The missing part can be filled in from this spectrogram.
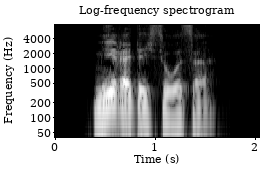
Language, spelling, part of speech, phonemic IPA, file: German, Meerrettichsoße, noun, /ˈmeːɐ̯ʁɛtɪçˌzoːsə/, De-Meerrettichsoße.oga
- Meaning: horseradish sauce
